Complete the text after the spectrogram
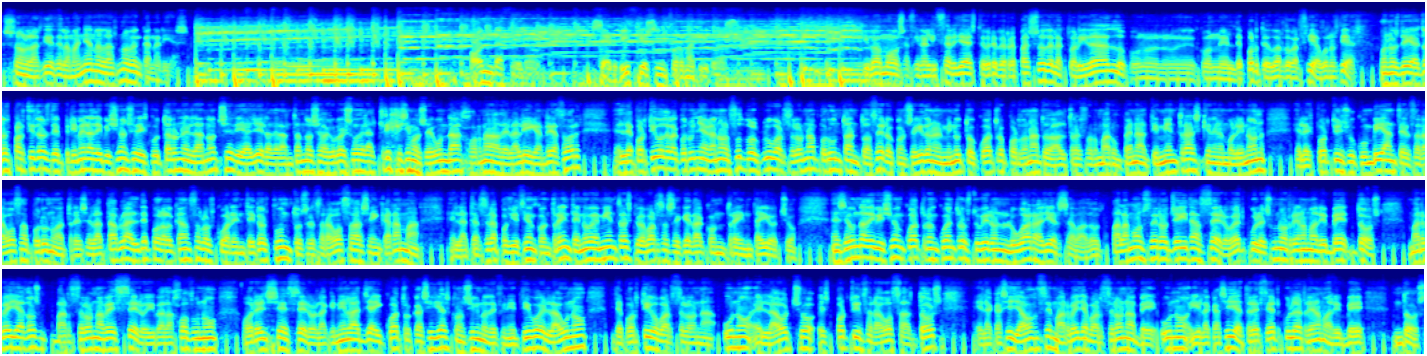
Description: Hora, indicatiu del programa i informació esportiva
Esportiu
FM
